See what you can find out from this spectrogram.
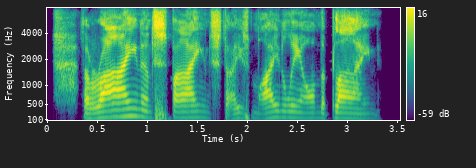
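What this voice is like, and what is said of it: Put-on Cockney accent. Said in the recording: “a Cockney accent ... go watch My Fair Lady with Audrey Hepburn ... to a proper Brit, that's horrible”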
